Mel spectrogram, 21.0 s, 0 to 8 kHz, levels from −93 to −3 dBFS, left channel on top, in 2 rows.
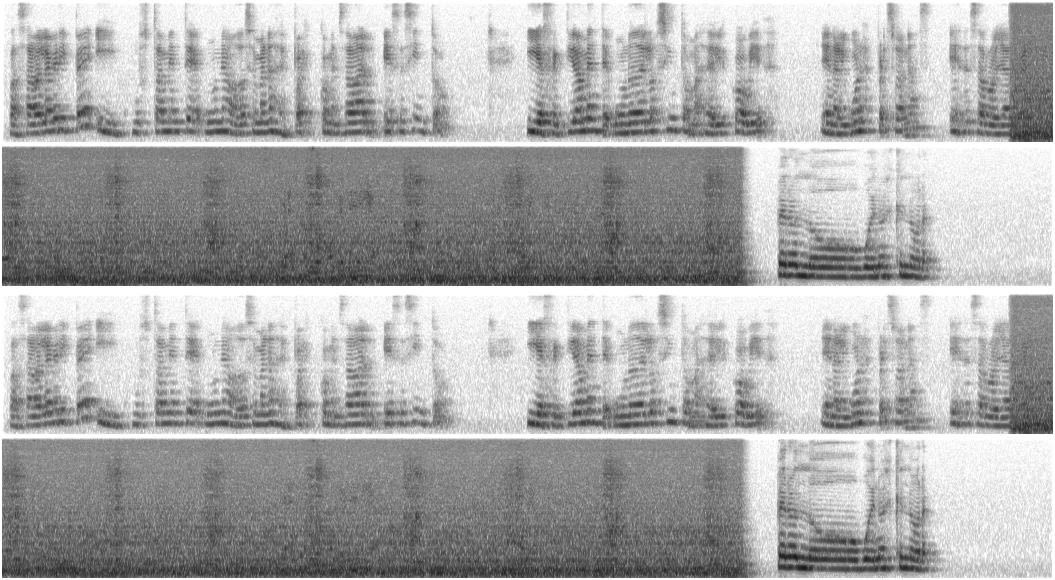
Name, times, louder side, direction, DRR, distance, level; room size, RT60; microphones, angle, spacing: voice 1, 0.1-4.5 5.2-7.7 8.2-9.2 9.5-11.8 12.8-14.3 15.4-16.7, left 2 dB, 40° left, 0.8 m, -31 dB
sound 1, 10.1-17.9, left 1 dB, 10° left, 0.4 m, -21 dB
voice 2, 18.3-19.7, right 2 dB, 65° right, 0.6 m, -22 dB
3.7 x 3.3 x 4.3 m
head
